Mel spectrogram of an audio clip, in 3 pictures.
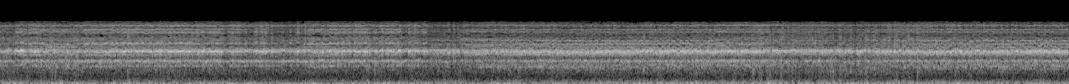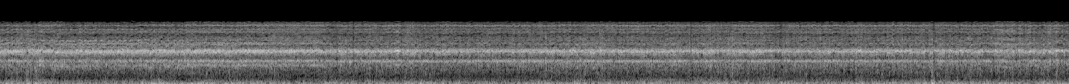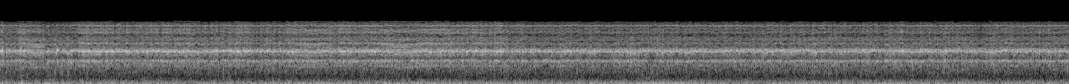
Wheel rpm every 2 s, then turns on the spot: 230, 230, 220, 210, 220, 220, 220, 230, 230, 230, 230, 230, 230, 230, 230, 230.
none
